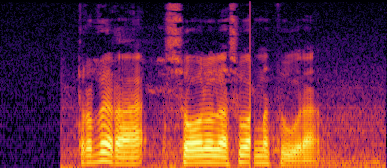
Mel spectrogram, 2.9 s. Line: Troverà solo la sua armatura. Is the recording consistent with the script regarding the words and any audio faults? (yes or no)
no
